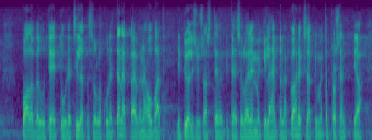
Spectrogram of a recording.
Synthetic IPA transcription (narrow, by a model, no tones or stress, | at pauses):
pɑlʋelut̪et̪uːdet̪silːæt̪ɑsolːɑkunet̪ænæpæiʋænæoʋɑt̪ | nit̪yælːisyːsɑst̪eːmːepit̪æisiolɑenemːæŋkilæhempænækɑhdeksɑːkymːḛnt̪æprosent̪ːiɑ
